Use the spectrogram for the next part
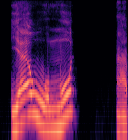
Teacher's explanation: kita tahan suara dal antara sifatnya yang menonjol di sini iaitu syiddah tertahan suara yaumud ha perhatikan gerak mulut saya mud ha okey letak bagi tepat Hujung lidah pada pangkal gigi kacip atas.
